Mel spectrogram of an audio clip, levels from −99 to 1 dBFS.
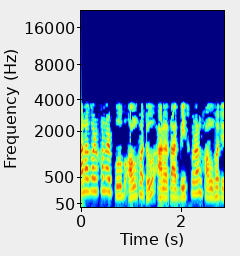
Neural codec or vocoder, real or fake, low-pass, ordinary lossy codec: none; real; 3.6 kHz; none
